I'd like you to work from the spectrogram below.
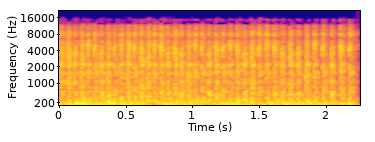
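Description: A prize wheel being spun gives a rapid, even clatter of ticking clicks that keeps a steady pace throughout, with no voices.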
